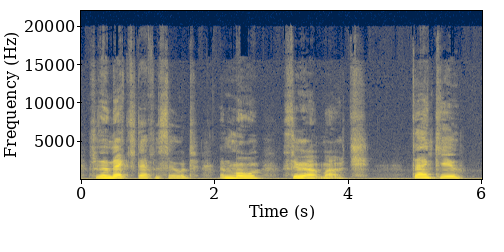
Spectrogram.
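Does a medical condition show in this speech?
Yes: cerebral palsy; childhood surgery.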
